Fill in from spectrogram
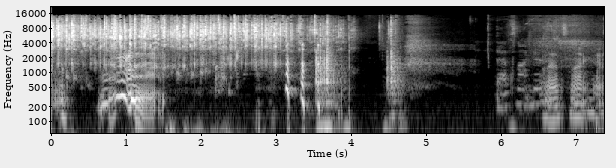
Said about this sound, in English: So let's roll these dice.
